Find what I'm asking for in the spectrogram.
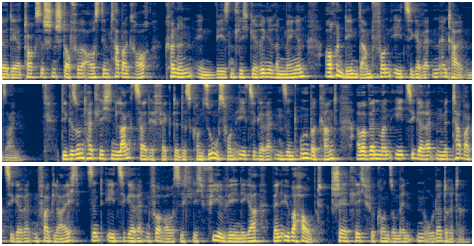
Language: German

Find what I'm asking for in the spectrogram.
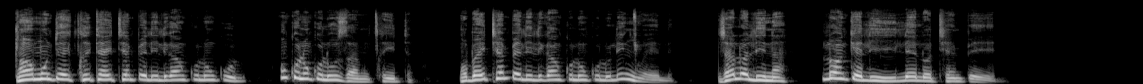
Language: North Ndebele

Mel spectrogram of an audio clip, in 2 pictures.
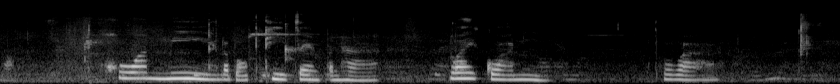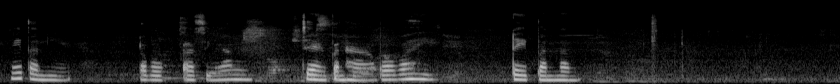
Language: Thai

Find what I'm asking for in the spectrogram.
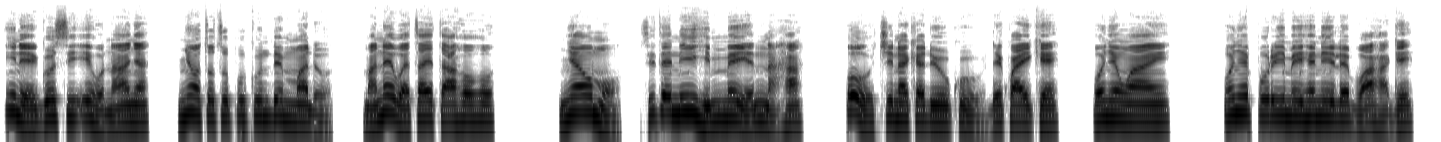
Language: Igbo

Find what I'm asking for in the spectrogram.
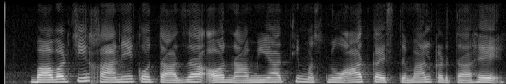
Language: Urdu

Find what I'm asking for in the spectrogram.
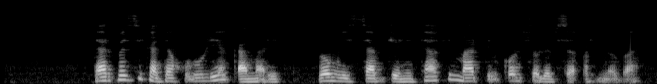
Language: Georgian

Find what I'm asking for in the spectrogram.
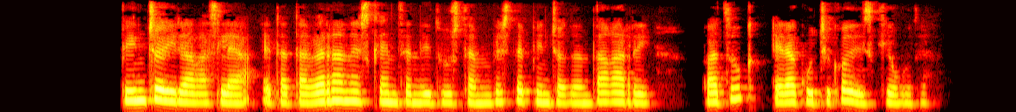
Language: Basque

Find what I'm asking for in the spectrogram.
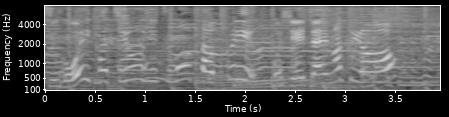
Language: Japanese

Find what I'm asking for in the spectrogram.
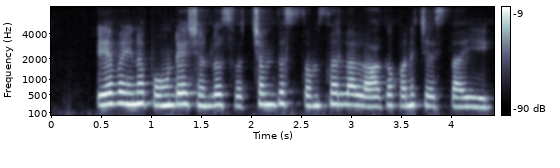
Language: Telugu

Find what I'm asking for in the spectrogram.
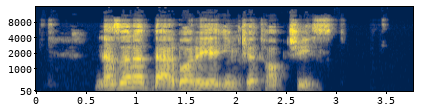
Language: Persian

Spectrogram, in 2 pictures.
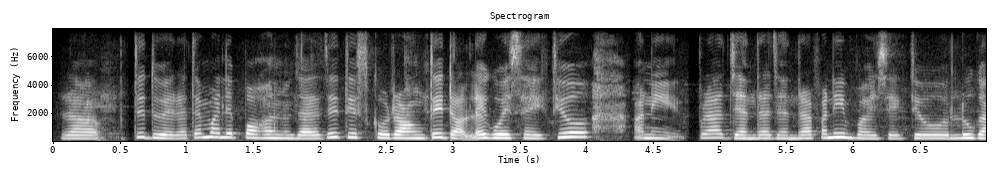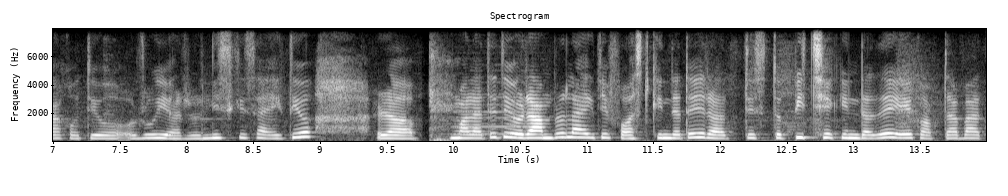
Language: Nepali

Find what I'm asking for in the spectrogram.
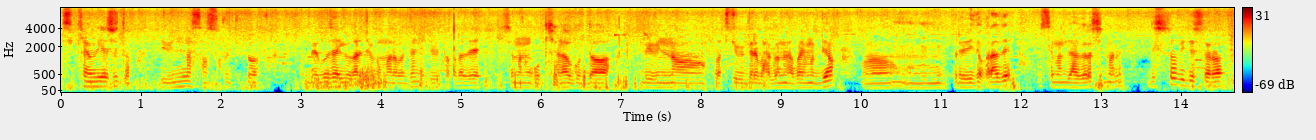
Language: Odia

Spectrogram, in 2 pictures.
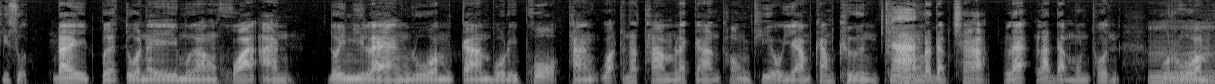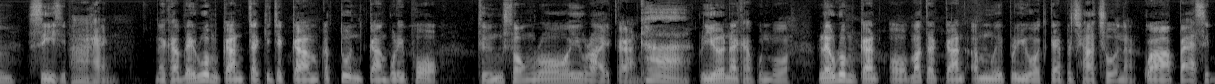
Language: Thai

